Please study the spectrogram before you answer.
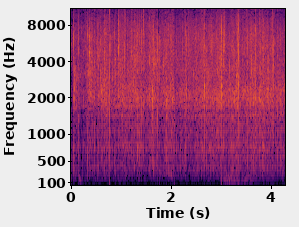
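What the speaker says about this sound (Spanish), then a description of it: "Fuerte aplauso." Applause from the audience at a conference in Capilla del Monte, Argentina: a steady, dense wash of many hands clapping, with a few sharper individual claps popping out nearby.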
